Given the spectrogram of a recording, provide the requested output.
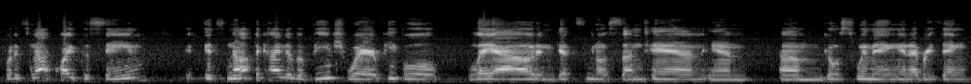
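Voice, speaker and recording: A man's voice: medium pitch, pushed and bright, slightly rough, poor audio. A man representing a university, talking eagerly with many fillers over a video call from an indoor office. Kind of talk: enthusiastic promotional talk. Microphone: webcam on video call.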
